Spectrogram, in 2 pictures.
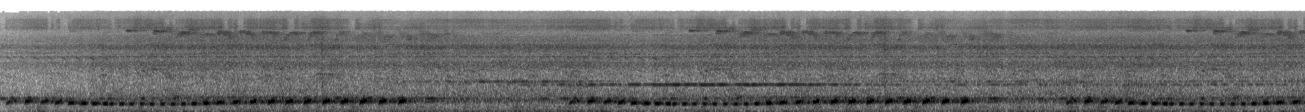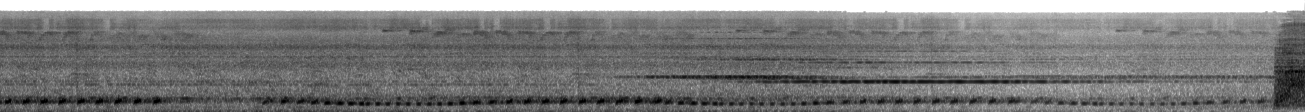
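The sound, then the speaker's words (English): A recording from the ABC Sound Library of a pheasant cuckoo's full call: low, hollow, wavering phrases repeated about every five seconds, five times in a steady rhythm, with faint higher insect-like buzzing in the background. “And this is a recording of the whole call of the pheasant cuckoo from the ABC Sound Library.”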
